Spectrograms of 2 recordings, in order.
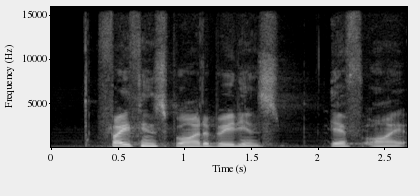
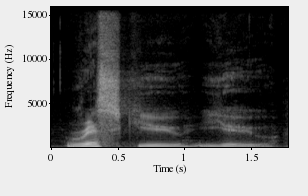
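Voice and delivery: slow, soft and lower; solemn plea; 5 semitones lower, 9 dB quieter, much slower than usual. A narrator's reading. King to Daniel at the den, solemn plea. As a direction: draw it out gravely and softly.

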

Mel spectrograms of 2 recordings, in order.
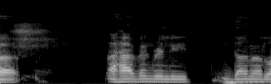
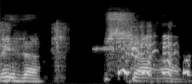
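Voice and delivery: laughing shout; 3 semitones higher, 6 dB louder, slower than usual. Real, not acted. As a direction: yell in mock outrage. Reacting to a bad joke.

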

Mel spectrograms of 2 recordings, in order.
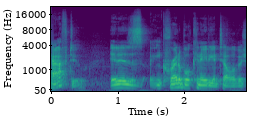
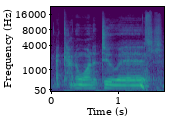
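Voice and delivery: softer, put-on voice; sly mock aside; 10 dB quieter than usual. Host voicing greedy next-generation family, hushed mock admission. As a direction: say it as a hushed confession.

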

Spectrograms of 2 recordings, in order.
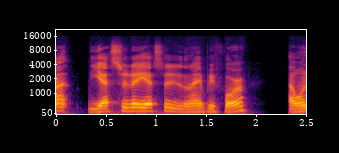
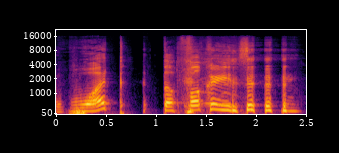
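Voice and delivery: confused; 4 semitones higher, slower than usual. Retold or imitated. Confused reply to gibberish.

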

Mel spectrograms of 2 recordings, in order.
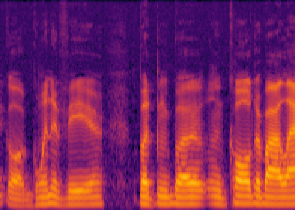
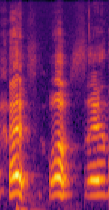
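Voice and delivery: higher and louder, still laughing; laughing insistence; 10 semitones higher, 9 dB louder than usual. Real, not acted. Host insisting on his point to listeners, laughing. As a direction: push through the laugh.

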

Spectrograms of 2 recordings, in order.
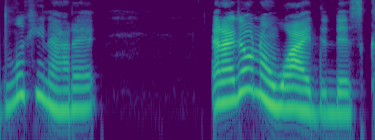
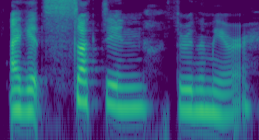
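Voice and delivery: ordinary delivery

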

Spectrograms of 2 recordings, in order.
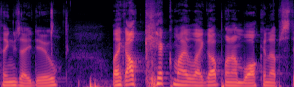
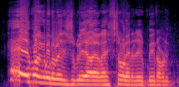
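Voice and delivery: podcast intro; 2 semitones higher, 8 dB louder, faster than usual. Retold or imitated. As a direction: rattle off an intro like an eager host. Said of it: "I do intros really fast".

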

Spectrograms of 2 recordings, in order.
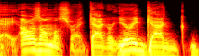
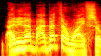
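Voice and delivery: usual speaking voice

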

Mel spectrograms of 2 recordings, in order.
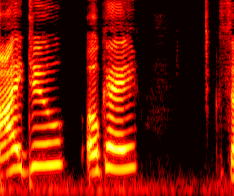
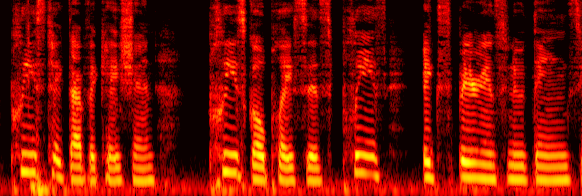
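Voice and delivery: softer, slower heartfelt pleading; sincere plea; 3 semitones lower, 6 dB quieter than usual. Real, not acted. Vlogger softly urging followers to take a vacation. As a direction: gently beg them to enjoy life.

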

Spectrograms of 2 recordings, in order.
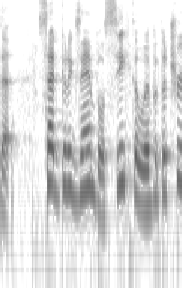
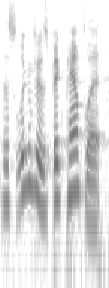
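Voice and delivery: ordinary talk

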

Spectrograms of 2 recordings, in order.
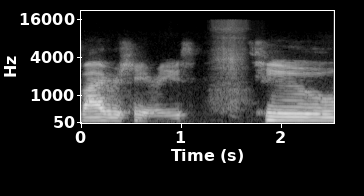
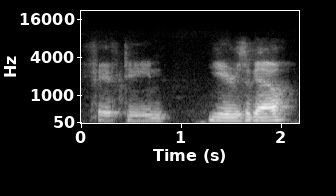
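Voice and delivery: ordinary talk

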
